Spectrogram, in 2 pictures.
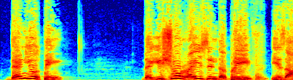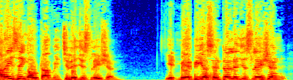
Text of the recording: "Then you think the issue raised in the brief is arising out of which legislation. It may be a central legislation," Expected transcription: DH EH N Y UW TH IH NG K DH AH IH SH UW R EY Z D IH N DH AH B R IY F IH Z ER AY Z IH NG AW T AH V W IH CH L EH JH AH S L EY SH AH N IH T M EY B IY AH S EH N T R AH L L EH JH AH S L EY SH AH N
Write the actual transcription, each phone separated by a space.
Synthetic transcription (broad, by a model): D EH N Y UW T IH NG K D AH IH SH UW R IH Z IH N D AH B R IY F IH Z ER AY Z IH NG AW T AH V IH CH L EH JH AH S L EY SH AH N IH T M EY B IY AH S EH N T R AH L L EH JH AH S L EY SH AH N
